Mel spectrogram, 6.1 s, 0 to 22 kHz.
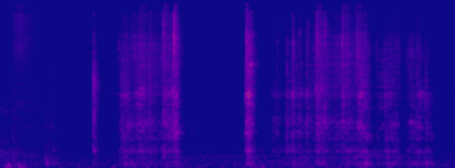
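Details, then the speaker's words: Aiwa XR-MD510 MiniDisc slot loader after lens cleaned with IPA (maybe WD40 contamination): irregular clicks and whirring seek bursts, flickering LED and Disc Error, struggling to read; later reads once and plays. "oh disc era huh we got flickering LED there oh it's not going to read in there"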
